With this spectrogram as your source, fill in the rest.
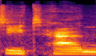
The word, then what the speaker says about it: CX: cx which is pronounced c10 that x is a roman numeral for 10 the c10 and the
